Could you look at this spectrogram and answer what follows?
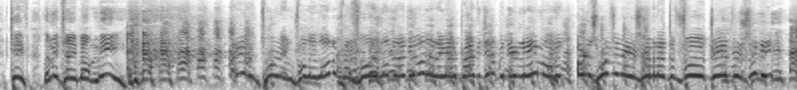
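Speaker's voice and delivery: high, pushy, hammed-up bragging; cocky self mockery. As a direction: oversell yourself like a hype man. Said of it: "you don't think I went".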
